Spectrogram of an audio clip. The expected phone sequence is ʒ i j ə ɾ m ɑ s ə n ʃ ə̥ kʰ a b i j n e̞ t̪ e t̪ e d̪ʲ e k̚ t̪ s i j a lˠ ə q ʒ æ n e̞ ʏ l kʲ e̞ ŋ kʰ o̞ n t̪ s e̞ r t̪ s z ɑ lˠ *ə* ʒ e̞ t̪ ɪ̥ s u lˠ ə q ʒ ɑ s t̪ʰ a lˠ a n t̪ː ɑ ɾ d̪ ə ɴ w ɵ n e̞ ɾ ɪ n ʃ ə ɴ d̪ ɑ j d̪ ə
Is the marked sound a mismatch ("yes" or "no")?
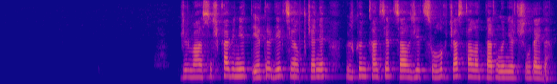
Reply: no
